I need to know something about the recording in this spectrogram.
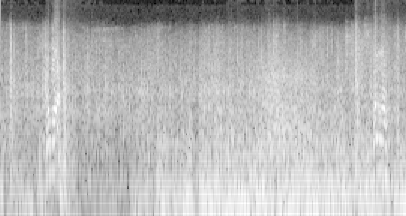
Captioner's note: wind blowing & hooves pounding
